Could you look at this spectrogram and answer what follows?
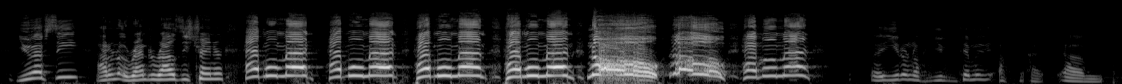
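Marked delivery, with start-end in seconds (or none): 2.4-8.2 put-on yell, higher and louder. Retelling a fight trainer's corner advice: imitating a trainer yelling. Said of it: "he's just yelling".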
